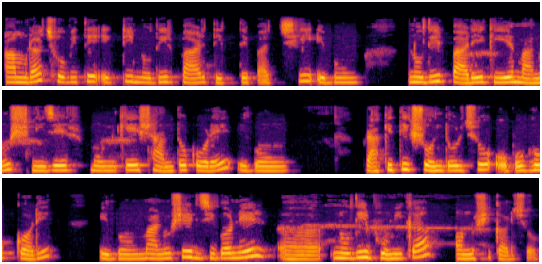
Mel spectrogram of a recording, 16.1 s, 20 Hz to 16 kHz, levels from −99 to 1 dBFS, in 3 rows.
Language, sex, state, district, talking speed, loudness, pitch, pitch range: Bengali, female, West Bengal, Jhargram, 110 wpm, -18 LUFS, 210 Hz, 195-225 Hz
